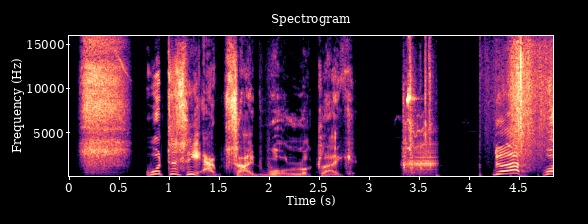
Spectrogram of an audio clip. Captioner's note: inhales sharply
